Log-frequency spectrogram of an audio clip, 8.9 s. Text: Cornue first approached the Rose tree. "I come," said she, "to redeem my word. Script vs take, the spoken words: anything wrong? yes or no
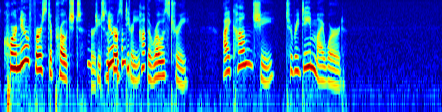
yes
